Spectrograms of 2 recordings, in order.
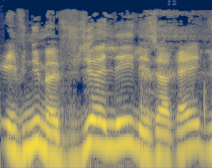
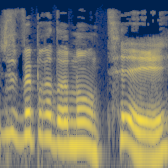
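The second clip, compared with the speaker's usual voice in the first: bad, over-the-top, exaggerated snobbish upper-class accent; 2 semitones higher than usual. Mocking a son's partner with an irritating accent: exaggerated aristocratic accent. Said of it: "avec un accent irritant vraiment euh, raté, là ... Vraiment, là, aristocrate au bout".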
